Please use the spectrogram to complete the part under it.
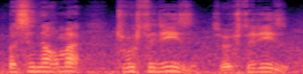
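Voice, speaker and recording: A male rabbi preaching a sermon, emphatic and repetitive, swinging between loud declarations and hushed asides. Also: sits high, expressive, very fast, noisy background.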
